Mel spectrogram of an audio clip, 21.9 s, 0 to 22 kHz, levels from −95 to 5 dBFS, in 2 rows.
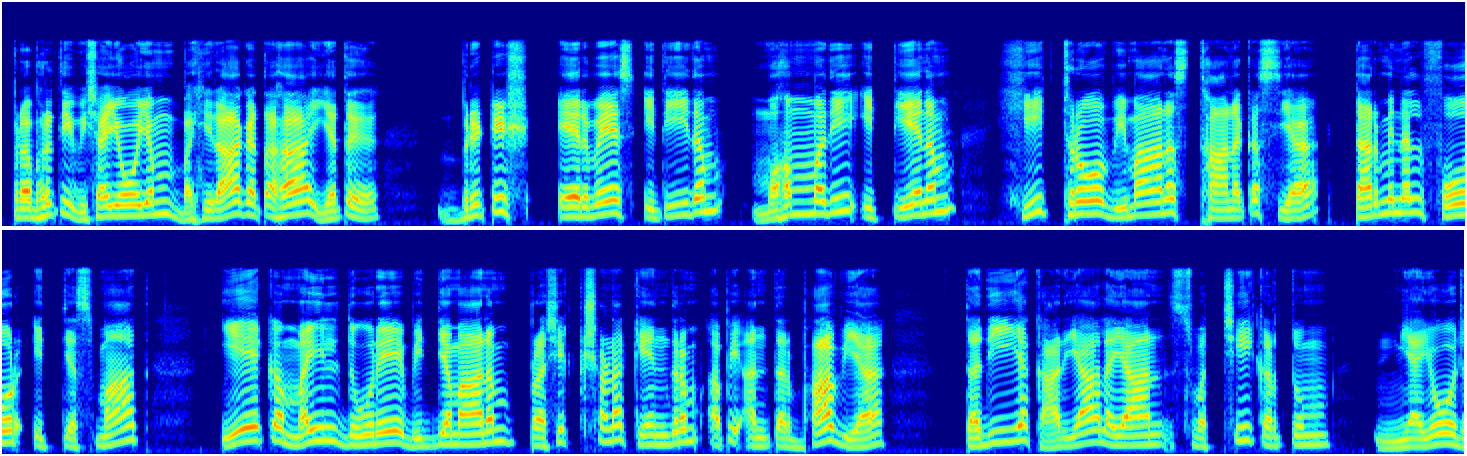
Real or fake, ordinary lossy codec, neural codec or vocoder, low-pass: real; none; none; 10.8 kHz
